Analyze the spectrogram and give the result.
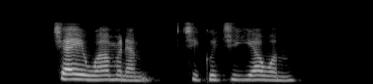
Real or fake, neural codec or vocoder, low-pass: fake; codec, 16 kHz, 1.1 kbps, Voila-Tokenizer; 7.2 kHz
